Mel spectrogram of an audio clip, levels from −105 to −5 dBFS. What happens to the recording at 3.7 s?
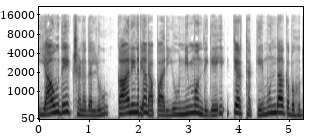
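Just after "ಕ್ಷಣದಲ್ಲೂ ಕಾರಿನ ವ್ಯಾಪಾರಿಯು ನಿಮ್ಮೊಂದಿಗೆ", from 3.58 to 3.77 s, frames arrive out of order. Two neighbouring 96 ms blocks, consistent with runs of four frames each, are decoded in swapped sequence, so the speech there plays with its halves exchanged and sounds like a garbled flutter. No time is lost. A spectrogram shows formant tracks jumping abruptly at those seams, and the waveform shows discontinuities there.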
